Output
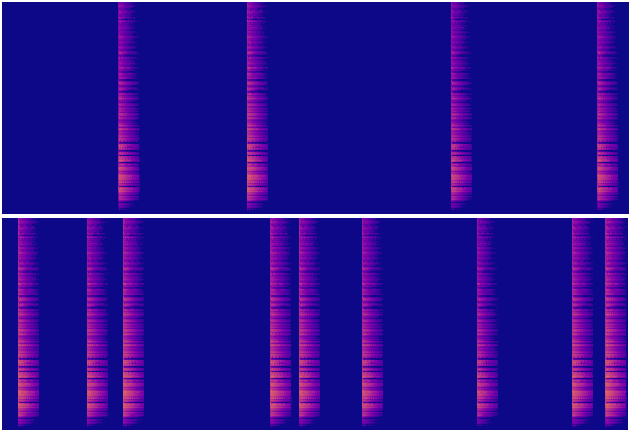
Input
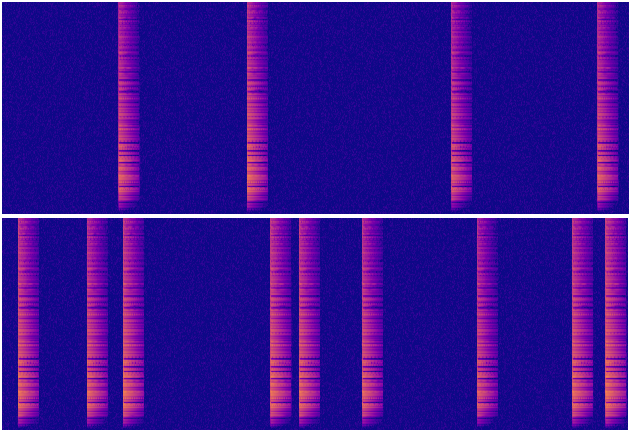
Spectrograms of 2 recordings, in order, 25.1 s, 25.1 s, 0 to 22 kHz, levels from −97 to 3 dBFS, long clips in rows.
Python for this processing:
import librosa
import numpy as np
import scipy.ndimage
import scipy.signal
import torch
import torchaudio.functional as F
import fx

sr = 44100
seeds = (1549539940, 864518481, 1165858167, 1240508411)

y = fx.high_shelf(x, sr, hz=5300.0, db=-4.0)
y = F.gain(torch.from_numpy(y), -7.0).numpy()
